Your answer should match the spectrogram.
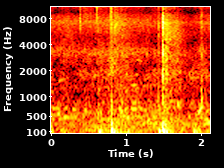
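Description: Two dull thumps, about two-thirds of a second apart, over a faint murmur of voices.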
